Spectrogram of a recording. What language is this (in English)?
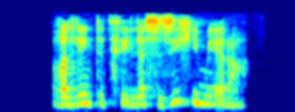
Kabyle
